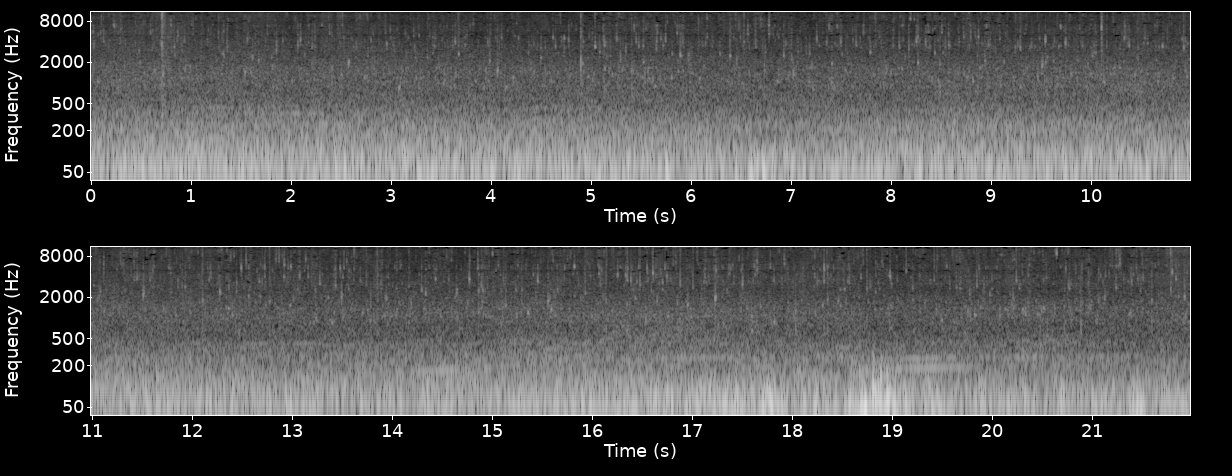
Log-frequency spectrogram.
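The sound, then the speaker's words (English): Fast-running river water rushes steadily, a dense continuous roar with a constant churning texture and no voices, holding an even loudness throughout. “One day they came across a river, beautiful but running fast.”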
